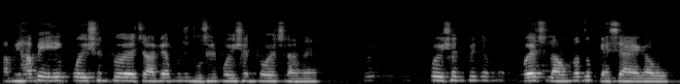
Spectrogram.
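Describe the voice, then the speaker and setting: A man's voice: fairly high pitch, steady tone, brisk. A man teaching a pharmacy lecture, asking the class questions and answering them himself, with playful asides. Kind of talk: online lecture. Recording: dull lo-fi audio.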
